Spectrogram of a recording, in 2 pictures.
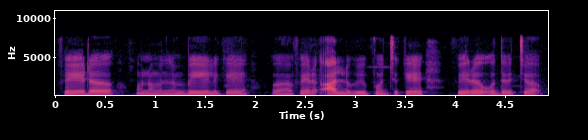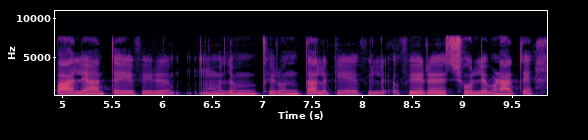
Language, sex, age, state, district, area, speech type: Punjabi, female, 18-30, Punjab, Shaheed Bhagat Singh Nagar, rural, spontaneous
